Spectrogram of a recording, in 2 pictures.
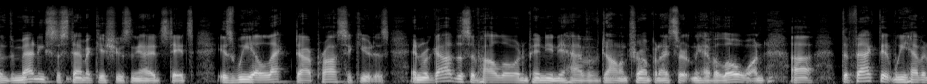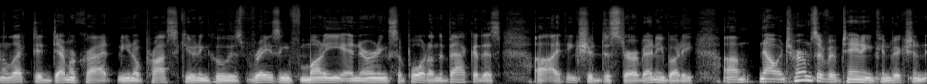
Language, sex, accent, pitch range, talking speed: English, male, American, 90-105 Hz, 225 wpm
